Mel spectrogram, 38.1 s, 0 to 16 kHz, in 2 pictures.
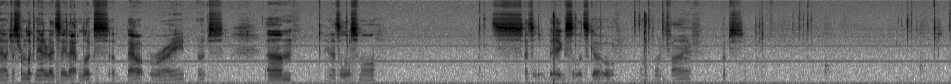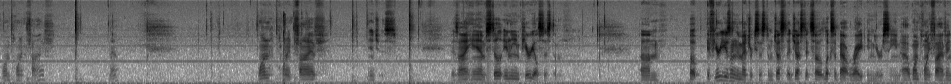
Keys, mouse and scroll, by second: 2.7-4.6 middle drag, 10.9-14.6 drag, 17.6 BackSpace, 24.6 click, 32.6-34.6 middle drag, 35.4 KP_1.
